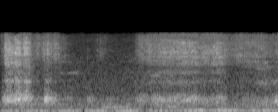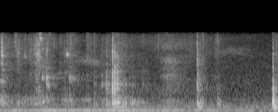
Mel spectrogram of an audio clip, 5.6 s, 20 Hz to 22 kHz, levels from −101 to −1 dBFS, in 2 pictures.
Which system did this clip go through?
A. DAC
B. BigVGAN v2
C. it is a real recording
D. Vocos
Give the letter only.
C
